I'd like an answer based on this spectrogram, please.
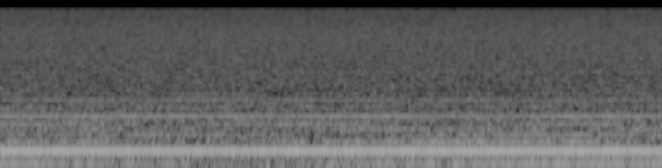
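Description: Steady static hiss over a low electrical hum, with no music or other events.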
